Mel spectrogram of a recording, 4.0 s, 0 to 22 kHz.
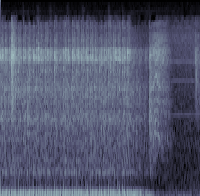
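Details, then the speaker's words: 2020 Polaris RZR Turbo S Velocity, turbo engine on the stock exhaust before a Trinity Stage 5 slip-on install: it starts and revs with deep, even exhaust thumps at a steady beat, then shuts off cleanly; normal, healthy. "Before we get too far into this, I'm going to go ahead and do a stock exhaust sound so you guys can see what it sounds like before and after."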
